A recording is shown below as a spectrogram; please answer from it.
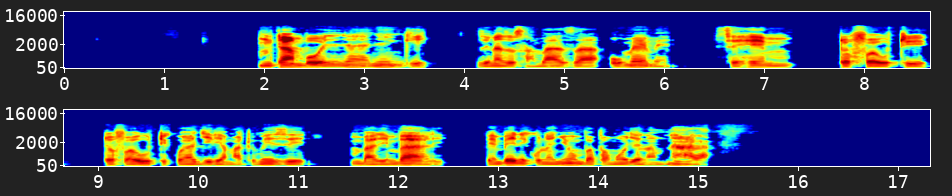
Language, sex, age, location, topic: Swahili, male, 25-35, Dar es Salaam, government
